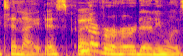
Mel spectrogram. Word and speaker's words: tinnitus: Robin writes, I developed tinnitus. Is that how you say it? I say tinnitus.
